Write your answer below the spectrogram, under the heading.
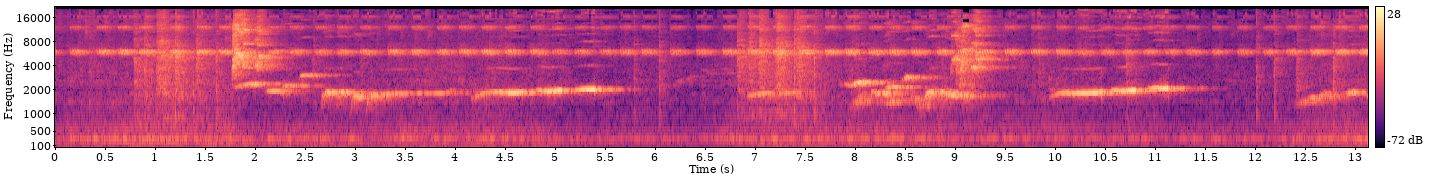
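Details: Young white-rumped shama singing in bursts of whistled, slurred phrases separated by pauses of a few seconds, with a constant high-pitched ringing drone and a faint low hum beneath.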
